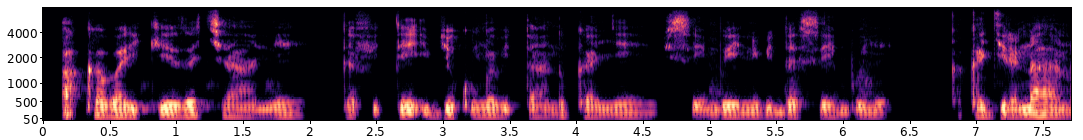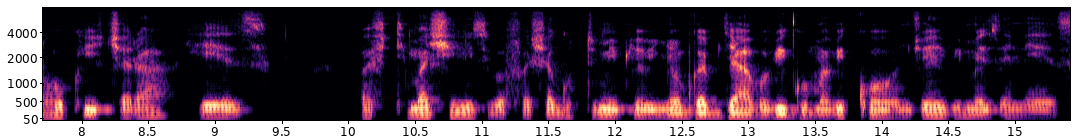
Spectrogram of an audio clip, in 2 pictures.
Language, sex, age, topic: Kinyarwanda, male, 18-24, finance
